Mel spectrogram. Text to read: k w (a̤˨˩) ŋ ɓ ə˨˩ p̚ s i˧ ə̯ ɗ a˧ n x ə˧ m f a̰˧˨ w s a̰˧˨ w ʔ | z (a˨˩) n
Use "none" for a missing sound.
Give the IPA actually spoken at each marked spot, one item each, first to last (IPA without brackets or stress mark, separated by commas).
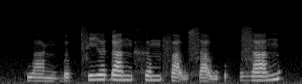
a̤˨˩, a˨˦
